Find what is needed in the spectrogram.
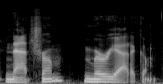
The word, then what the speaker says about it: Natrum Muriaticum: It's actually the medicine that I gave in that circumstance was Natrum Muriaticum, which is sea salt. – Really? – Yeah. – How do you say it again? – Natrum Muriaticum.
